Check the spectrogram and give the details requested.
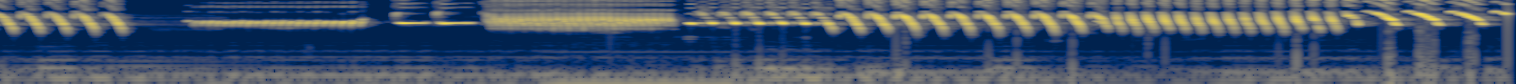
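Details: Canary master song used to coax other canaries that have stopped singing: rapid varied phrases of fast repeated downsweeping chips, a steady whistled trill, and a loud buzzy rattle, with quick rolling notes running on to the end.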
